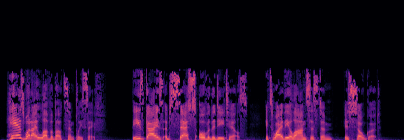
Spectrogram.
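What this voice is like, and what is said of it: Poor attempt at Boston accent. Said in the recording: “someone who's trying to do a Boston accent and not quite getting it ... Jack Nicholson in The Departed”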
